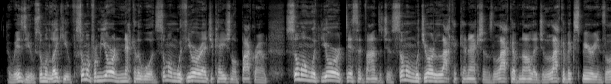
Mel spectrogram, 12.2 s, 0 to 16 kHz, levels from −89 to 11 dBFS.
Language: English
